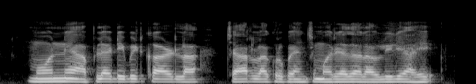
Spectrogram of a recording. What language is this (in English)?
Marathi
